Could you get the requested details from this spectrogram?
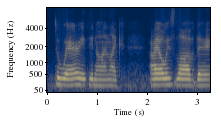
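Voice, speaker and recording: A woman speaks in a Spanish accent with a relaxed tone. Her voice is dark and mellow, at fairly low pitch. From Argentina. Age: 30s. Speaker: henna artist and livestreamer. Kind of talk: casual livestream chat. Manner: relaxed, many filler ums.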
